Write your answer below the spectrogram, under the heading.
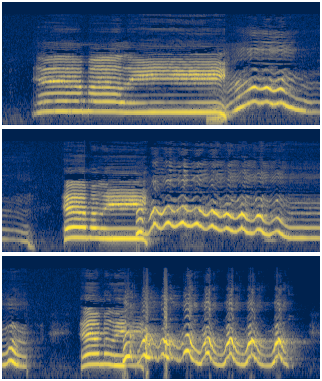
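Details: Pet dog howling and crying when people in the house yell and call out to each other; long steady harmonic howls, then rising, wavering cries that pulse quickly in a singing pattern, in three bursts separated by short silences.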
